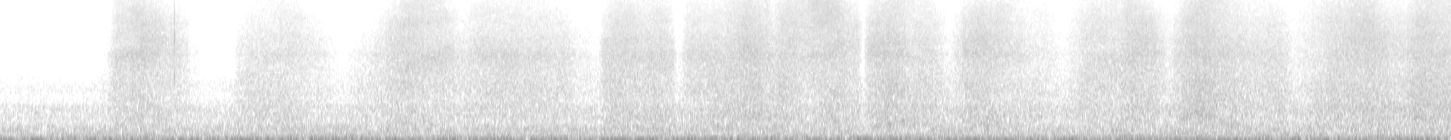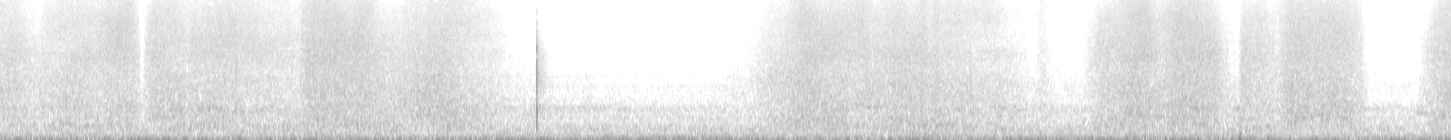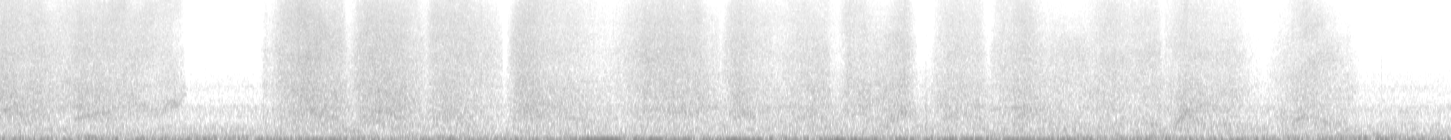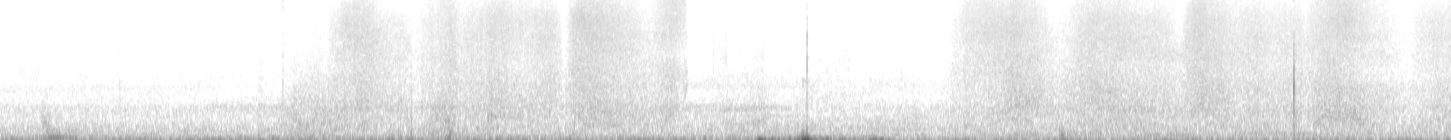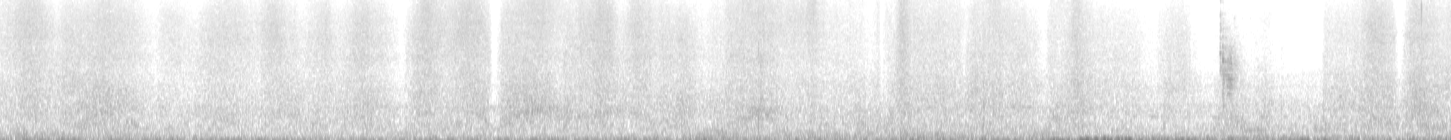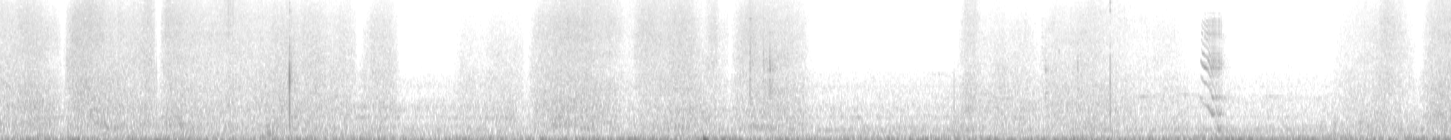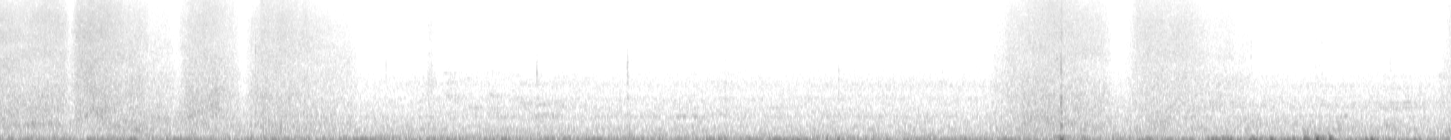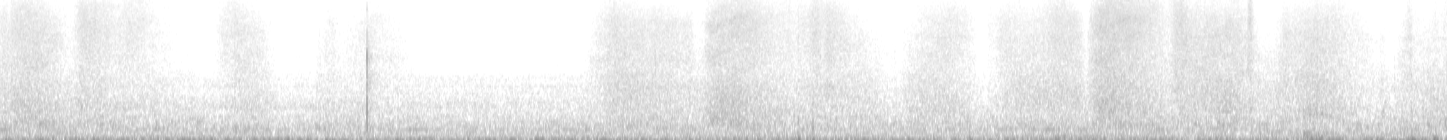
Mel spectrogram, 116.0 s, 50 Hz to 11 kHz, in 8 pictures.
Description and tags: Telas sintéticas rozándose entre sí / synthetic fabrics rubbing.
Mono. Recorded using a Zoom H6 and a shotgun mic.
